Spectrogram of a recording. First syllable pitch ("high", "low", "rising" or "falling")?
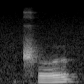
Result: rising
